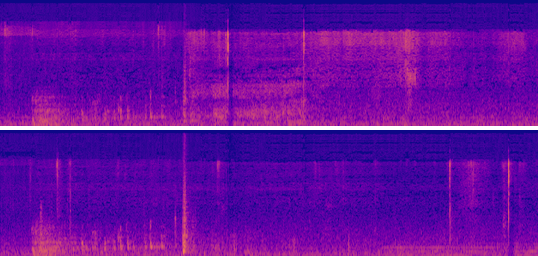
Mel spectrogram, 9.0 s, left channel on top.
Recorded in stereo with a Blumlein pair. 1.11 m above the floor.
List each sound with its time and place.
0.5 s a splash: 15° right, 1.1 m
2.9 s a thud: 50° right, 1.3 m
